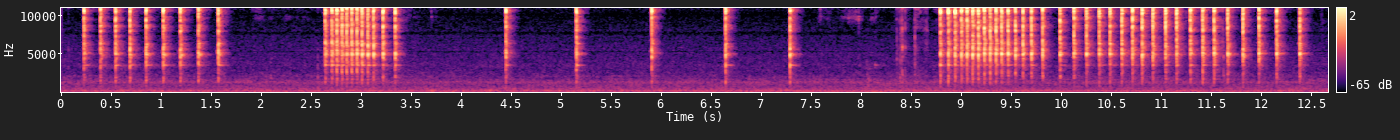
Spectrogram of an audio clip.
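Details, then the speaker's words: New Revo X spinning reel drag as line is pulled: crisp, evenly spaced individual ticks in short runs, smooth consistent pressure with fine control, unlike a cheap reel; normal drag clicking. "Pretty nice. It's pretty good. But what I really like is that you have individual ticks."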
